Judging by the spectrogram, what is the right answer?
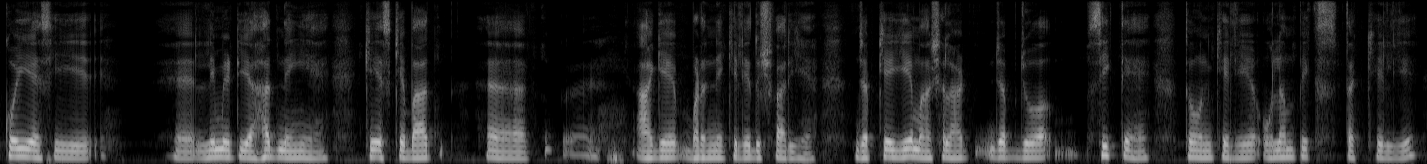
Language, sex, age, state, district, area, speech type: Urdu, male, 30-45, Telangana, Hyderabad, urban, spontaneous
